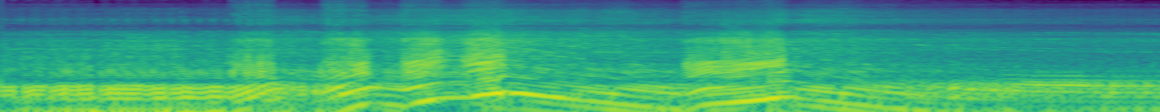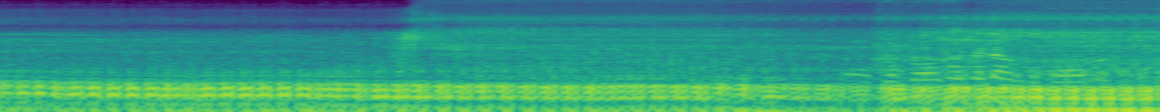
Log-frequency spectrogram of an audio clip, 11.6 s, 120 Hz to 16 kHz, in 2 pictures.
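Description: A Kawasaki ZZR400 motorcycle running on a bypassed carburetor after parts replacement, engine loud and close as it idles and revs in several sharp bursts, with someone talking over it.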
